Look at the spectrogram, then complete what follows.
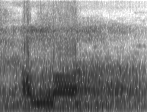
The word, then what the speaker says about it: Allah: Coba baca Allah. Saya orang Sunda bacanya Allah ya. Al Allah itu bukan dia lam ketemu lam. Allah harus disambung bukan mati.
